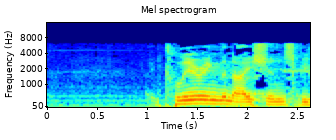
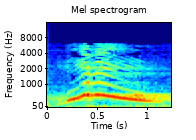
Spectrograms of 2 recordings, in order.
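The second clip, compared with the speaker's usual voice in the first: high, loud drawn-out yippee; gleeful yell; 6 dB louder than usual. Acted. Preacher acting out the Israelites cheering, gleeful yell. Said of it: "the people yelled with glee".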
